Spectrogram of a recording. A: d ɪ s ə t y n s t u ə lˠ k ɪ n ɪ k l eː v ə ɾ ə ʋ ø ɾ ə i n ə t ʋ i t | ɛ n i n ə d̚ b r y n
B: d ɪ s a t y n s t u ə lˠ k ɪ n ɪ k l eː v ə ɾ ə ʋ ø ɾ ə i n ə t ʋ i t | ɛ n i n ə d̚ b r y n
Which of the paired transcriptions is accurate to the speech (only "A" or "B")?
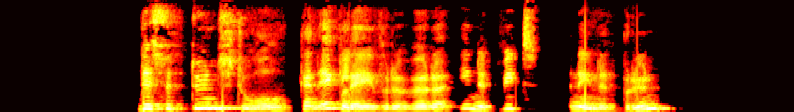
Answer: A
